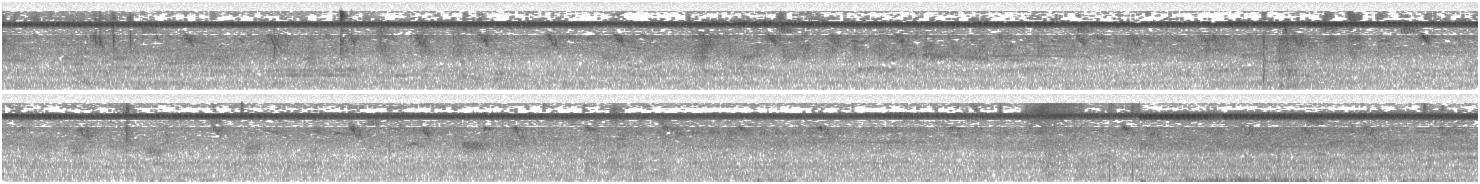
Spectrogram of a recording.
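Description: Faint outdoor evening ambience: a steady, high-pitched insect chorus trilling without a break, with scattered faint chirps over it.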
